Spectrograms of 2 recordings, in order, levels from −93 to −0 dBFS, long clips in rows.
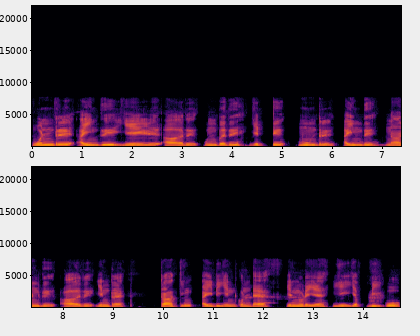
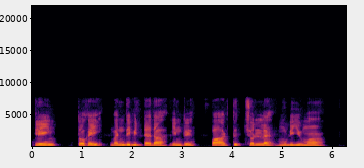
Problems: background sounds at intervals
